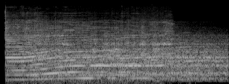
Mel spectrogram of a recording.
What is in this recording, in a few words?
slide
